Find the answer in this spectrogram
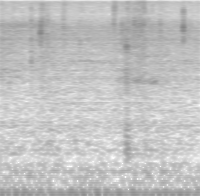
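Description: Knife and fork cutting a fried chicken drumstick on a plate: faint scraping and a couple of light clicks of cutlery, over a steady low hum.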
